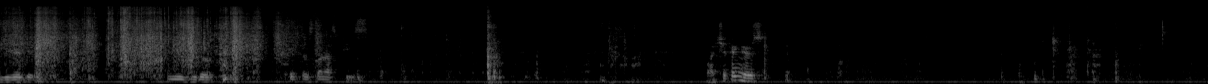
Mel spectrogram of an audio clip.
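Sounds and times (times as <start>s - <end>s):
faint handling sounds: 0.0s - 9.9s.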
